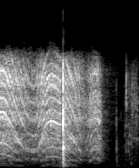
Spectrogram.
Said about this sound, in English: I'm going to put some screws in the back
